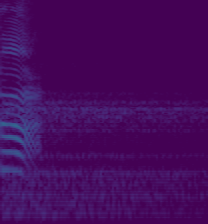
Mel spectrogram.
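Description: A voice holding a drawn-out syllable that glides down in pitch and stops about half a second in. It is followed by a faint steady tone that fades away.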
